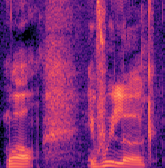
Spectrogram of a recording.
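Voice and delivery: breathless, struggling for air; out of breath. Real, not acted. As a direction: talk while short of breath. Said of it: "I'm very short of breath".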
